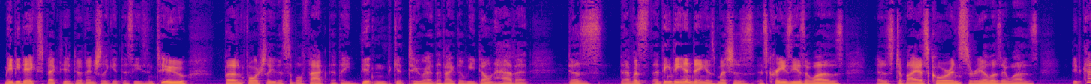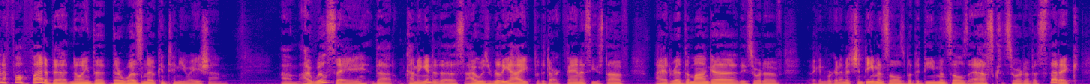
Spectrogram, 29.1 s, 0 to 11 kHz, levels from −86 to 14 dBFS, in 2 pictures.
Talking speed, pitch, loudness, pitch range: 210 wpm, 120 Hz, -21 LUFS, 110-130 Hz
